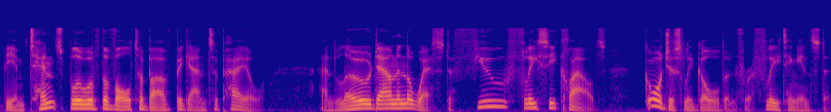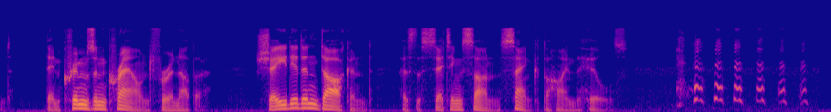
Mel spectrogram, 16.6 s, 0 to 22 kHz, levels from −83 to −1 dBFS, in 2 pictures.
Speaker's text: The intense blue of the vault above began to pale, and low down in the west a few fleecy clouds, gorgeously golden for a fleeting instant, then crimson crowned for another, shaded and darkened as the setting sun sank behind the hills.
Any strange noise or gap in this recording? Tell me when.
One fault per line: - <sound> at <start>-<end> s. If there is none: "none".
- laugh at 15.1-16.4 s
